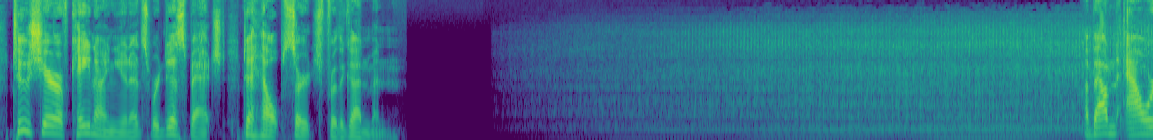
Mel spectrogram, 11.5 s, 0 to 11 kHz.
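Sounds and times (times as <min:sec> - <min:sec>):
speech: 0:00.1 - 0:04.0, 0:10.8 - 0:11.5
police helicopter engine and rotor flying overhead: 0:05.1 - 0:11.5.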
